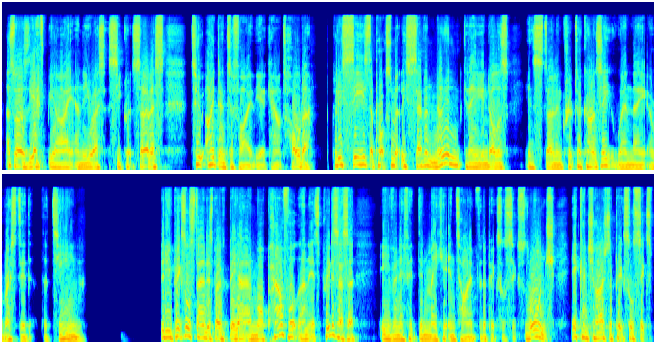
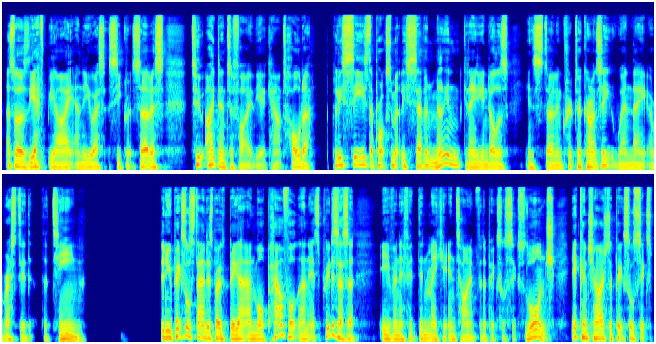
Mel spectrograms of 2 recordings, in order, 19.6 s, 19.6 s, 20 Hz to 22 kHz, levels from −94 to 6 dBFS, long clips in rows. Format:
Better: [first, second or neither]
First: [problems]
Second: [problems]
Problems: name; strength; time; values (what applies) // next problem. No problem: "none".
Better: second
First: distortion; heavy; 19% of the sound clipped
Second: none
